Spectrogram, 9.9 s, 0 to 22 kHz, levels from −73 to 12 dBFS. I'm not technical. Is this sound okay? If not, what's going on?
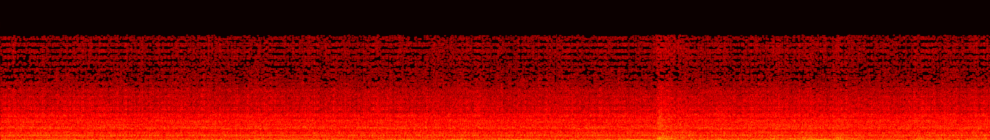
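No, not quite. At about 5.56 s there's a tiny click-like dropout, a gap between stream segments. The audio arrives in 2-second pieces, and two of them don't line up, leaving roughly 3 ms of silence. Nothing is actually lost, just a brief hole.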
